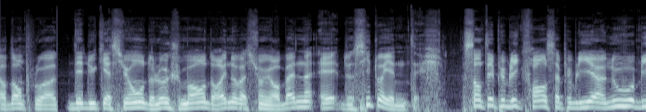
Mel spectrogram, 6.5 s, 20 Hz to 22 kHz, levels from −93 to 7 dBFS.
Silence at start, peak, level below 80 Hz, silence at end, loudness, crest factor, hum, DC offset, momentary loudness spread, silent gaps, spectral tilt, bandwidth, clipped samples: 0 s; 0 dBFS; -40 dBFS; 0 s; -12 LUFS; 10 dB; none; under 0.1%; 5 LU; none; -6.5 dB/octave; 12 kHz; under 0.1%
